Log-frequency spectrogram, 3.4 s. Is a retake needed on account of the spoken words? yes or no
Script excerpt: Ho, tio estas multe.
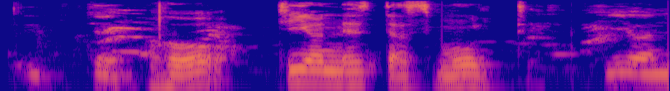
no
